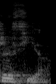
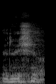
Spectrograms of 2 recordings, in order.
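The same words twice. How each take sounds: First: 'Russia' as ruh-see-ya, with an s; incorrect pronunciation. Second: 'Russia' as ruh-sha, with sh; correct pronunciation. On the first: Teacher rejects it for learners, s instead of sh. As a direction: say 'Russia' wrongly in three syllables. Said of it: "not Russia". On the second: Teacher models for learners, sh pronunciation. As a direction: say 'Russia' in two syllables with sh. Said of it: "The correct pronunciation of this word is Russia". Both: Shown as a demonstration.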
